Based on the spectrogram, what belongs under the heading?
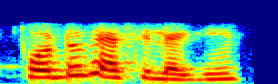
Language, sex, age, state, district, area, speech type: Hindi, female, 30-45, Madhya Pradesh, Balaghat, rural, conversation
